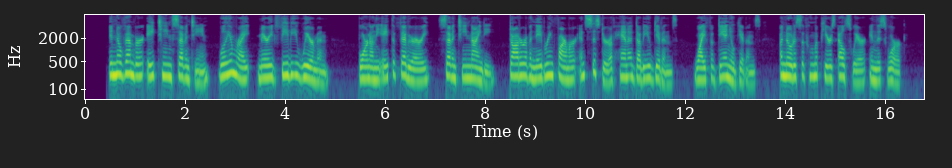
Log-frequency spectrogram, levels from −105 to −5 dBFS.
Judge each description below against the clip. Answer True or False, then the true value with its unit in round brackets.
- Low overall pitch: False (195 Hz)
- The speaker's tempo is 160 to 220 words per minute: False (140 wpm)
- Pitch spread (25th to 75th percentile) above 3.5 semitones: True (4.2 semitones)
